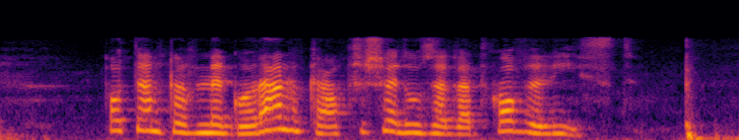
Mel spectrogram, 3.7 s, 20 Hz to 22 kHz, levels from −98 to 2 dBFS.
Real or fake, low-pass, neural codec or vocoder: fake; 7.2 kHz; codec, 16 kHz, 2 kbps, FunCodec, trained on Chinese and English, 25 frames a second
